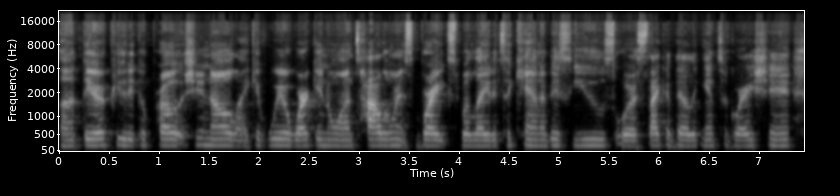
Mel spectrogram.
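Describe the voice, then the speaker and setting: A woman with a Southern US accent speaks at a fairly low pitch in a monotone, flat intonation. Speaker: therapist. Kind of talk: tutorial. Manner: hesitant, many fillers.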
